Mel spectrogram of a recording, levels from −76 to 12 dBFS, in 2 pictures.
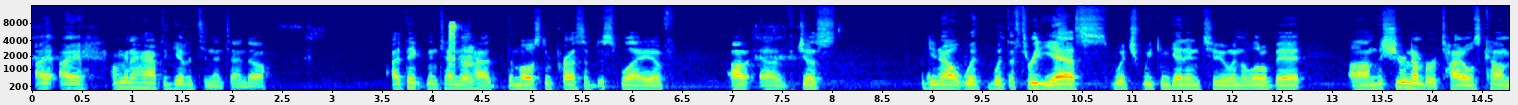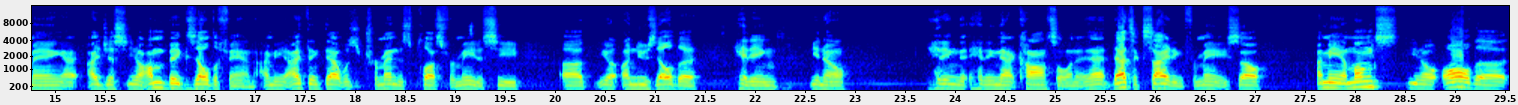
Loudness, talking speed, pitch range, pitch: -25 LUFS, 190 wpm, 120-145 Hz, 135 Hz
